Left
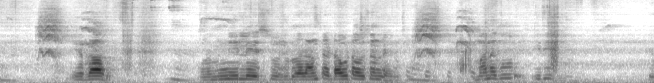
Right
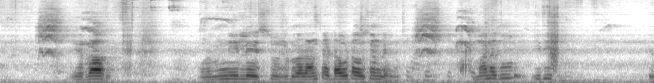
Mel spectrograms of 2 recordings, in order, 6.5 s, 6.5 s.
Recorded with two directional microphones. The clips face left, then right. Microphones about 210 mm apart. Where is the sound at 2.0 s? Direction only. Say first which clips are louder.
Right 1 dB; centre (ahead or behind); by 5.1 s 15° right (ahead or behind).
